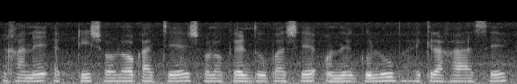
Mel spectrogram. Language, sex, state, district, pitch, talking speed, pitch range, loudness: Bengali, female, Assam, Hailakandi, 150 Hz, 125 wpm, 145-155 Hz, -16 LUFS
